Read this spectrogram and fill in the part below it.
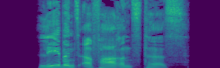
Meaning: strong/mixed nominative/accusative neuter singular superlative degree of lebenserfahren
- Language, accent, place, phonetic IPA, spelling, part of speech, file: German, Germany, Berlin, [ˈleːbn̩sʔɛɐ̯ˌfaːʁənstəs], lebenserfahrenstes, adjective, De-lebenserfahrenstes.ogg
